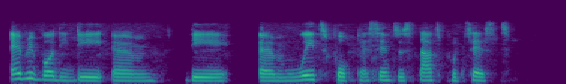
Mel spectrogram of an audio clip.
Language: Nigerian Pidgin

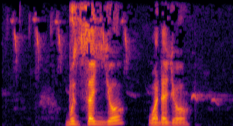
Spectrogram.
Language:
Oromo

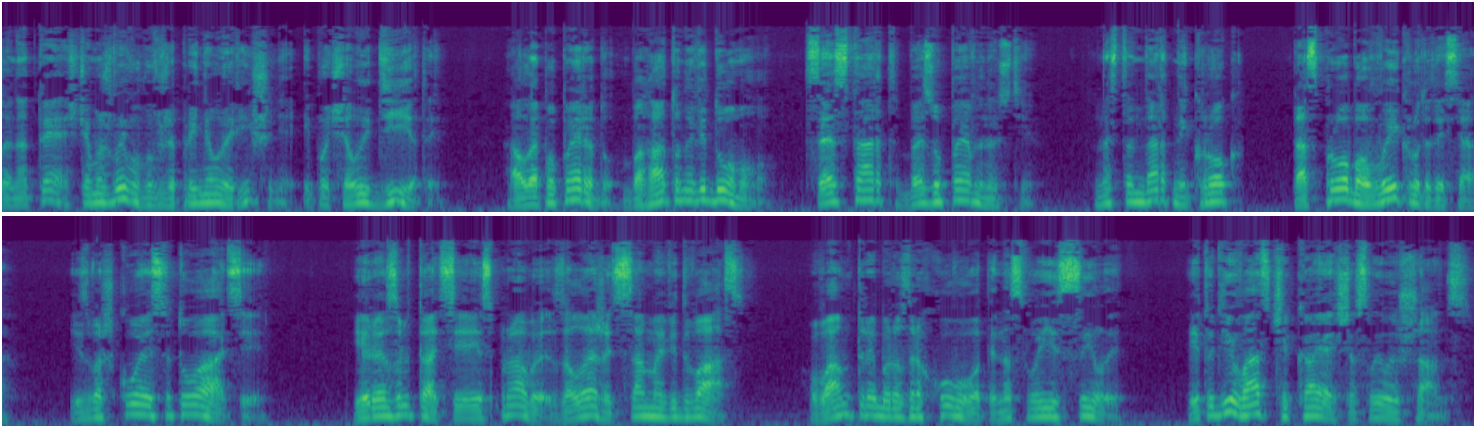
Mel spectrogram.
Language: Ukrainian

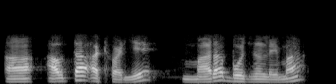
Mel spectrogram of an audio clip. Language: Gujarati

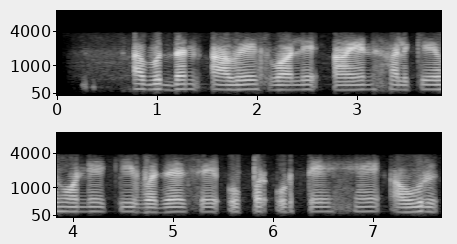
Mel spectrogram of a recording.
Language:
Hindi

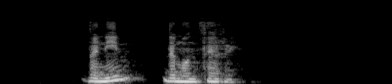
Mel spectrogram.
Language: Catalan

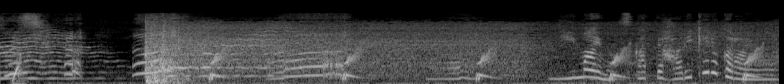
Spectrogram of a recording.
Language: Japanese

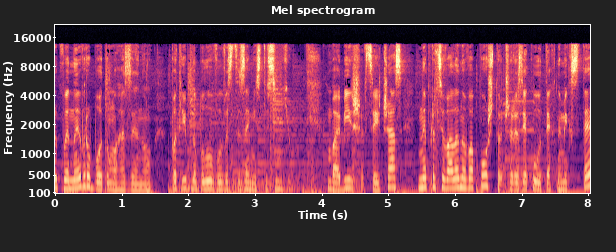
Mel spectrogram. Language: Ukrainian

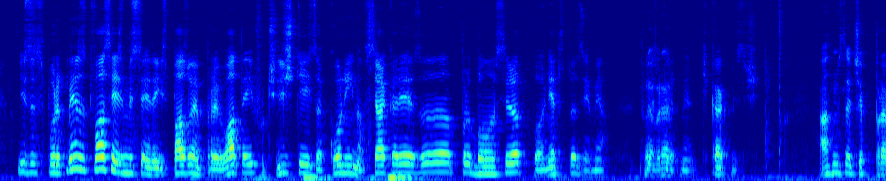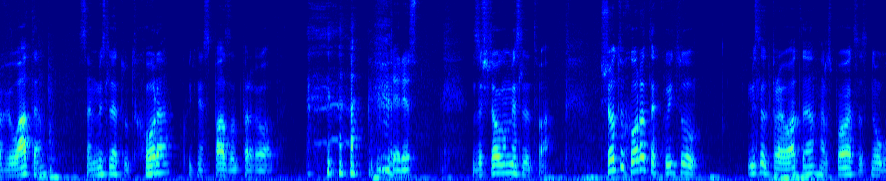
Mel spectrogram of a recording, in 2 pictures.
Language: Bulgarian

